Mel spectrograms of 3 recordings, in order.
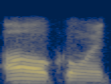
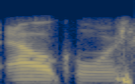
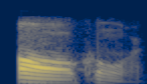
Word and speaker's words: Alcorn: I was told that it's Alcorn, too, not Alcorn. I've been saying Alcorn for the past 3 years, and come to find out it's pronounced Alcorn.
